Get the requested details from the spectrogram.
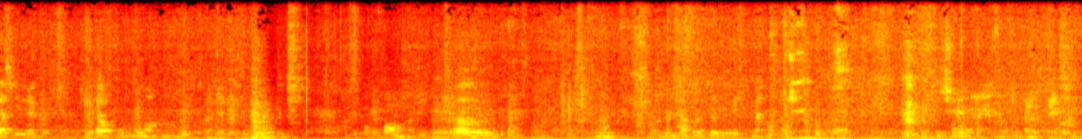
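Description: Several young people talk nearby.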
